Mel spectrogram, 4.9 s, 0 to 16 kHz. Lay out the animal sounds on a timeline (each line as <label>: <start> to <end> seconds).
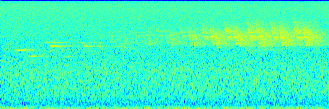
Hermit Thrush (Catharus guttatus): 0.0 to 1.7 seconds
Ovenbird (Seiurus aurocapilla): 1.9 to 4.9 seconds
